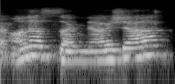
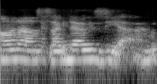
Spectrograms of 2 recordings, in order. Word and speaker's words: anosognosia: really long word um there are apparently two correct pronunciations maybe more I don't know but it's either Anna sosia or Anna sosia either one is correct um so glad that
